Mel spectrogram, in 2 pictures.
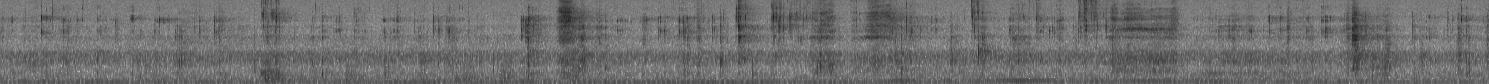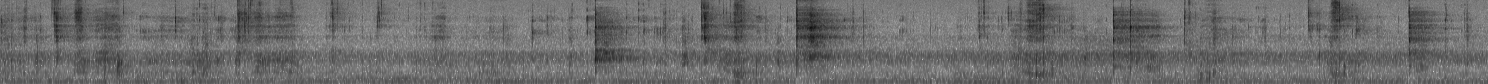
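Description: Close-up mouth sounds of a man eating beef bulalo (beef shank and broth): chewing and biting, heard as many irregular short clicks and smacks.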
